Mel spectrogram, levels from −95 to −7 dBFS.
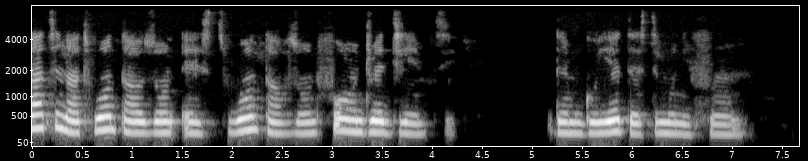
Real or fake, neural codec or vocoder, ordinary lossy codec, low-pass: real; none; none; 7.2 kHz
